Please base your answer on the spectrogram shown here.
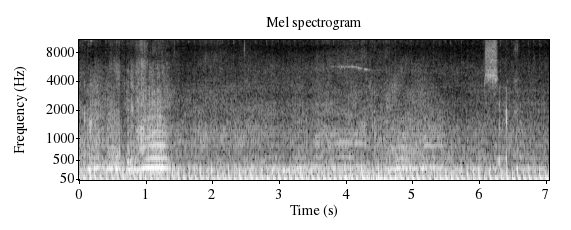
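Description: A KTM motocross bike engine in the MX Bikes racing game at a Portugal MXGP round, a steady buzzing two-stroke-like drone that revs up briefly near the start, then holds a near, rhythmic idle throb.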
